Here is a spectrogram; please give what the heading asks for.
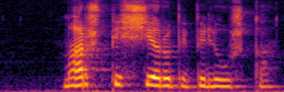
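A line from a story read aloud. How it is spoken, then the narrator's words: Barking. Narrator (Russian): рявкнул он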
